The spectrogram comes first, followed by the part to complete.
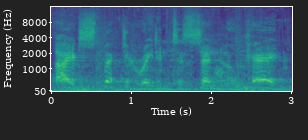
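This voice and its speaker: A brutal video game warlord, imperious and menacing. The delivery is slow and gravelly, with big swings in pitch, and music plays behind it. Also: male voice, lively intonation, recorded from a distance, heavily acted. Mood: contemptuous. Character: brutal, arrogant male warlord emperor. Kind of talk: fighting game dialogue.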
